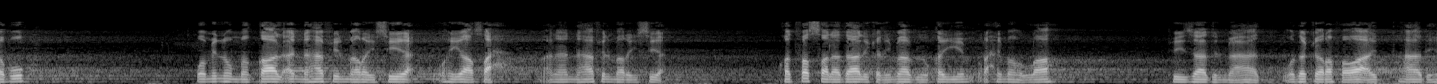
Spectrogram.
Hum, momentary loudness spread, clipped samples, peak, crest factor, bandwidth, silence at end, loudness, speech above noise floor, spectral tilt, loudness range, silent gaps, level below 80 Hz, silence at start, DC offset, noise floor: none; 21 LU; under 0.1%; 0 dBFS; 22 dB; 8 kHz; 0 s; -22 LUFS; 23 dB; -6 dB/octave; 4 LU; none; -54 dBFS; 0 s; under 0.1%; -44 dBFS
